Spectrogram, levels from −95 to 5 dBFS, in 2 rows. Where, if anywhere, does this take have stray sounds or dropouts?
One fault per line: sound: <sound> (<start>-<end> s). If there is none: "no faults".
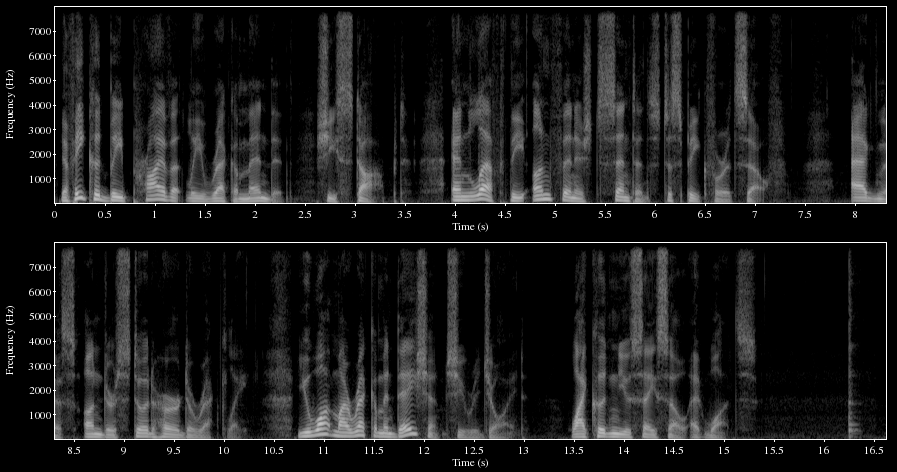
sound: tap (16.2-16.4 s)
